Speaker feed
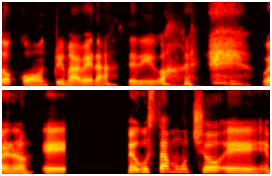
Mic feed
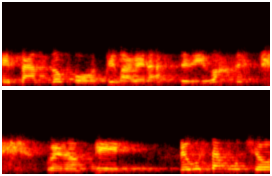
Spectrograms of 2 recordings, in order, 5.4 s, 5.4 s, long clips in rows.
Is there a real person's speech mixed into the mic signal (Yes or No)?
No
